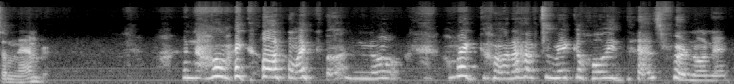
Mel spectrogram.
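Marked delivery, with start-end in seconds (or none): 1.8-7.3 high-pitched shrieks of joy; shrieking jackpot winner. Real, not acted. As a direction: shriek like you just won big. Excited reaction to a donation.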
